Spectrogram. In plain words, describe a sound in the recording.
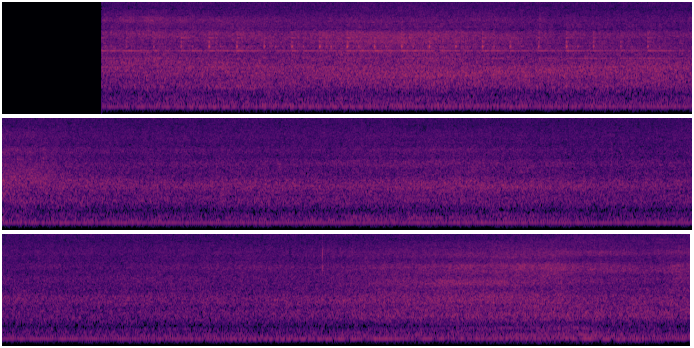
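A diesel railcar rumbles in the distance as it slowly approaches.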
